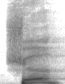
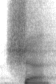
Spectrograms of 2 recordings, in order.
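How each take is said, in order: First: The sh sound is heavy and thick. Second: The sh sound is light and thin. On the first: The speaker calls it wrong. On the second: The speaker calls it right.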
